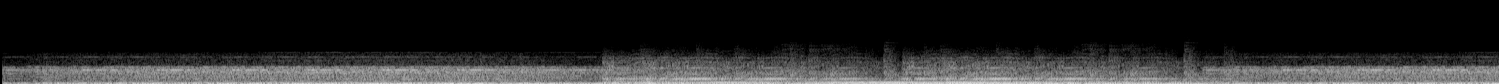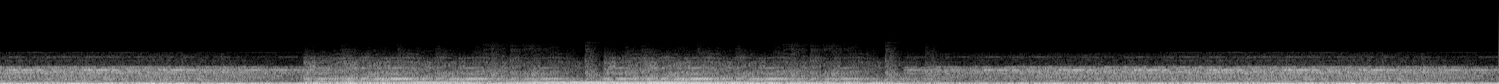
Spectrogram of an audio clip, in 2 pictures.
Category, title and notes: Soundscapes > Synthetic / Artificial
Looppelganger #193 | Dark Ambient Sound
Use this as background to some creepy or horror content.
Ambience, Ambient, Darkness, Gothic, Hill, Horror, Noise, Silent, Survival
